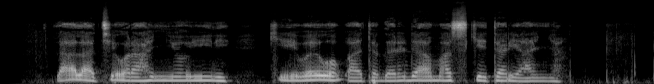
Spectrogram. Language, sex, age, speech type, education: Hausa, female, 15-29, read, primary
